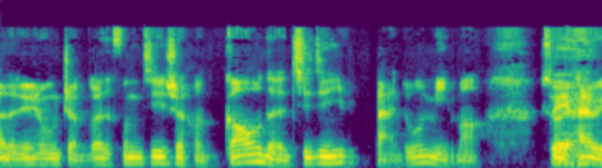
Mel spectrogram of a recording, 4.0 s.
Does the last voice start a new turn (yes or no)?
no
